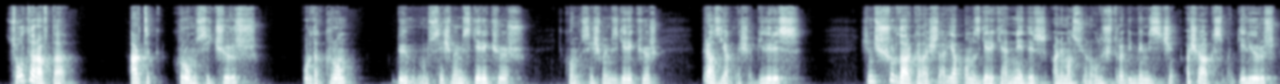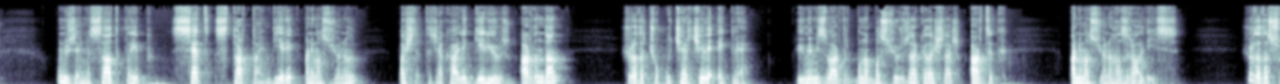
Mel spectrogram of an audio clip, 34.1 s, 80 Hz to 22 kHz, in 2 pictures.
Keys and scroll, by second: 16.2 <, 25.9 <, 34.0 <.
